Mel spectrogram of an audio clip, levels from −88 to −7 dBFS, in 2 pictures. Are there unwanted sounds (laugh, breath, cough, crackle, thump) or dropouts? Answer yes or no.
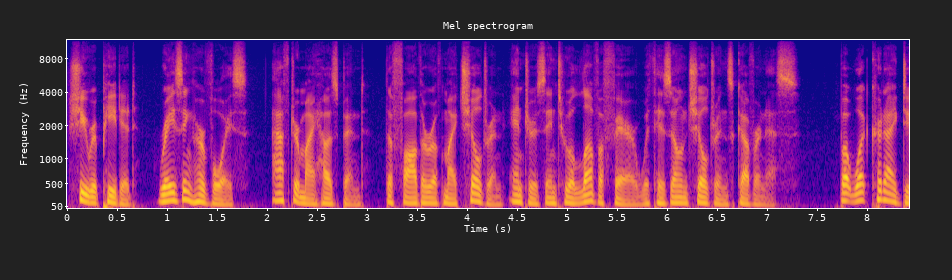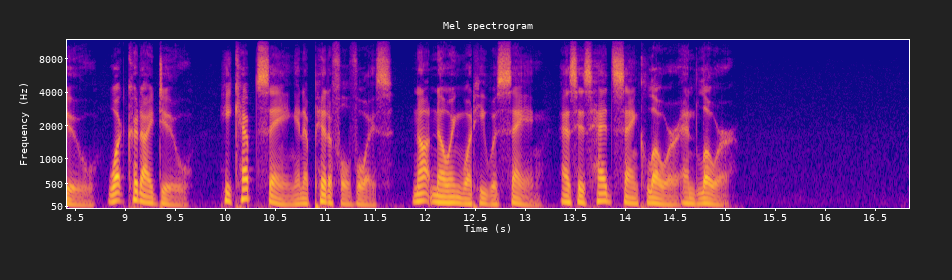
no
